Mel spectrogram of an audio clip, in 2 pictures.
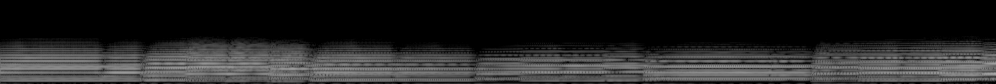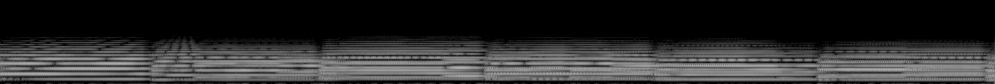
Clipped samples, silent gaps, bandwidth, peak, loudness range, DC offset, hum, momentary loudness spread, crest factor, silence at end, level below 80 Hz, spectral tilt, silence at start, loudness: under 0.1%; none; 5.4 kHz; -12 dBFS; 8 LU; under 0.1%; none; 11 LU; 14 dB; 0 s; -80 dBFS; -7.5 dB/octave; 0 s; -27 LUFS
